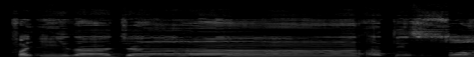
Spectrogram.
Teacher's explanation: اس پر غور کیجئے اور اس پر غور کیجئے کیسے ہم پڑھ رہے ہیں، فَإِذَا جَاءَتِ الطَّامَّةُ الْكُبْرَىٰ، پھر اس کے بعد فَإِذَا جَاءَتِ الصَّاخَّةُ، گول لتا ہے، رکیں گے تو ہاں بنا دیں گے، اور صاد کو پورا کھینچیں گے اور اس کے بعد خا سے ملائیں گے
